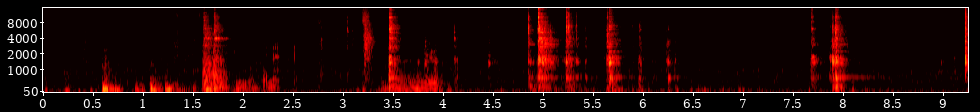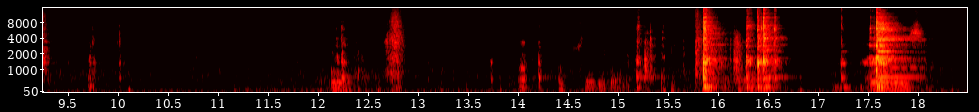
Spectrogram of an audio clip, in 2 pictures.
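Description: Adjustable steel wrench clinking and knocking against the brass fittings of a hydrogen cylinder valve as the fill adapter is loosened: scattered sharp metallic clicks, with two louder, longer noises near the end.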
